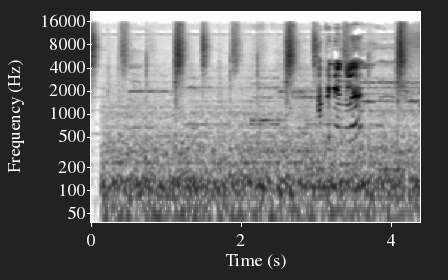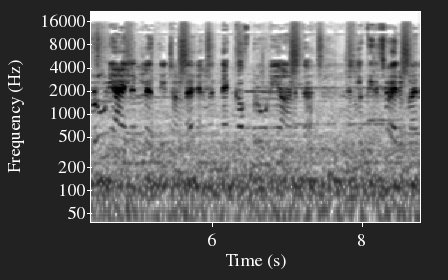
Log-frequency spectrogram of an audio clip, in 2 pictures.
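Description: Steady low rumble of a car driving along a road, heard from inside the car. A song with a singing voice plays over it, clearest from about three seconds in.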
